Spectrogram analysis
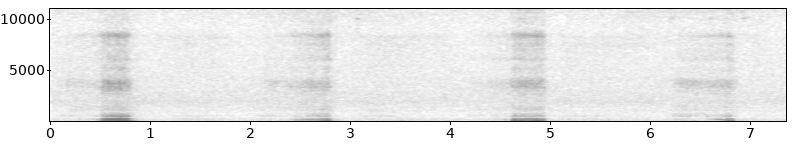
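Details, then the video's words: Emery, a puppy aged 17 weeks, snores in sleep: short low grating snores alternating louder and softer, about two seconds apart, nothing else audible. "17 Week Puppy- Emery Snoring"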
